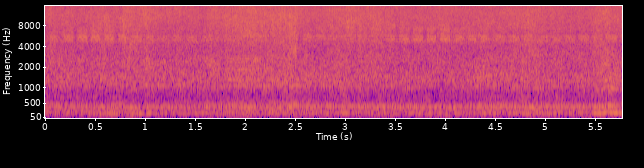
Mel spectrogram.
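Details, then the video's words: Bee swarm out of its hive, natural buzzing: a dense, steady drone with bright bands in the low-mid range, overlapping wingbeats merging into an even hum with slight swells throughout. "bees therapy swarm natural buzzing sound"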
